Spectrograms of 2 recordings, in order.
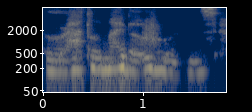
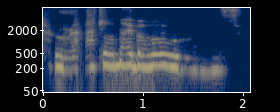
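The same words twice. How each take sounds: First: Slow, whispered spooky rasp on Rattle my bones. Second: Very slow voiced spooky drawl on Rattle my bones. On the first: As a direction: breathe Rattle my bones like a ghost. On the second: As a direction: stretch Rattle my bones out like a ghost. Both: A narrator's reading. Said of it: "a wonderful imitation of a spooky voice".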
